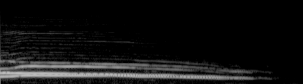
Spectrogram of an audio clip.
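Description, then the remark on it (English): A single long dog howl, loud, holding a steady wavering tone that slowly slides downward in pitch before fading out after a few seconds. “Woof, woof! Howl!”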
